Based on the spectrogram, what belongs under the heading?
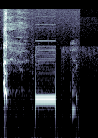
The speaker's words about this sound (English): Someone ringing. Yeah, the phone was going.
